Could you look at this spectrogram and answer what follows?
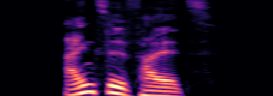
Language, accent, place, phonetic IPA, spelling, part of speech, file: German, Germany, Berlin, [ˈaɪ̯nt͡sl̩ˌfals], Einzelfalls, noun, De-Einzelfalls.ogg
- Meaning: genitive singular of Einzelfall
